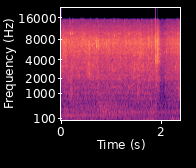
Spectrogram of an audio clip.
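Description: Bathroom faucet running steadily into a sink while hands rub under the stream, rinsing off a sugar scrub, with a brief sharper splash just before the end.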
